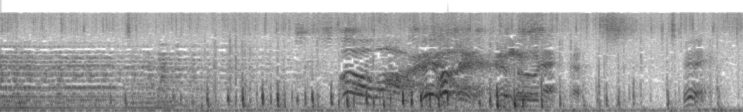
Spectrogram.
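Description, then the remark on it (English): The hooves of a horse ridden hard gallop in a fast, steady clatter of sharp beats throughout, with a sustained tone at the start and a wavering vocal sound rising over the hoofbeats midway. “it's a mighty fast ride, Badger. This horse of mine's most winded”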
